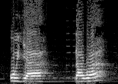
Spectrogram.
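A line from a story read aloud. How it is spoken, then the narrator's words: Pained cry. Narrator (Vietnamese): Cô kêu lên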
